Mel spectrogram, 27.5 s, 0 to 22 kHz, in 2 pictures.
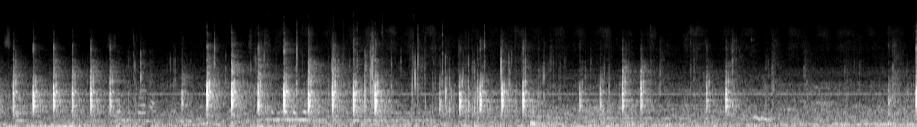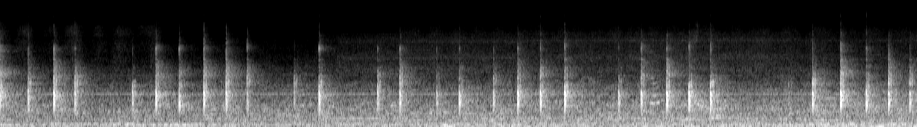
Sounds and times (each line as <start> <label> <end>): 0.0 worker renovats a room 2.0
0.0 people walking by 27.5
2.6 worker renovats a room 27.5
